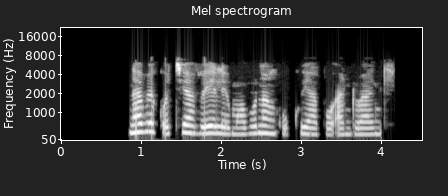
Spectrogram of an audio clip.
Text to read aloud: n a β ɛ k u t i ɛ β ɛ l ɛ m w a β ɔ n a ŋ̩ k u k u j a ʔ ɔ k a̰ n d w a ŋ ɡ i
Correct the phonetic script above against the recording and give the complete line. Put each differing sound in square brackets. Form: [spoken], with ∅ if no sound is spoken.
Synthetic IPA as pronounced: n a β ɛ k [ɔ] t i [a] β ɛ l ɛ m w a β ɔ n a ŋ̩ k u k u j a [p] ɔ [ʔ] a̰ n d w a ŋ ɡ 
